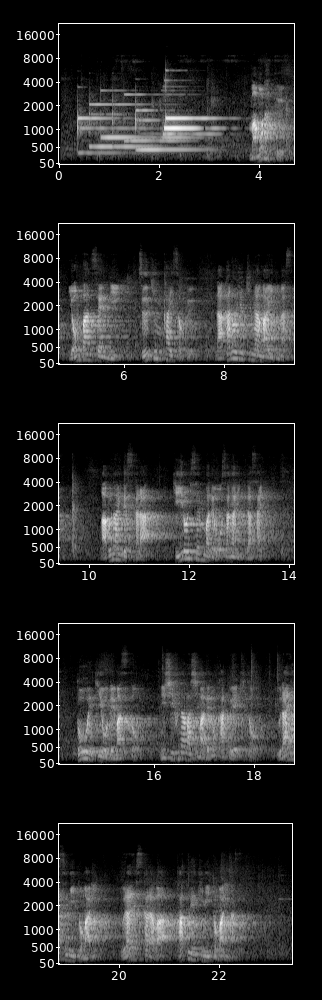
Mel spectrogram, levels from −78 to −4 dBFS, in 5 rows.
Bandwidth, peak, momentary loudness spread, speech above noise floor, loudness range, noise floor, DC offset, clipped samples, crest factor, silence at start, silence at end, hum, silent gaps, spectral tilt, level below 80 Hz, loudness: 11.5 kHz; 0 dBFS; 17 LU; 28 dB; 9 LU; -48 dBFS; under 0.1%; under 0.1%; 22 dB; 0.35 s; 0.65 s; none; none; -2 dB/octave; -86 dBFS; -20 LUFS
